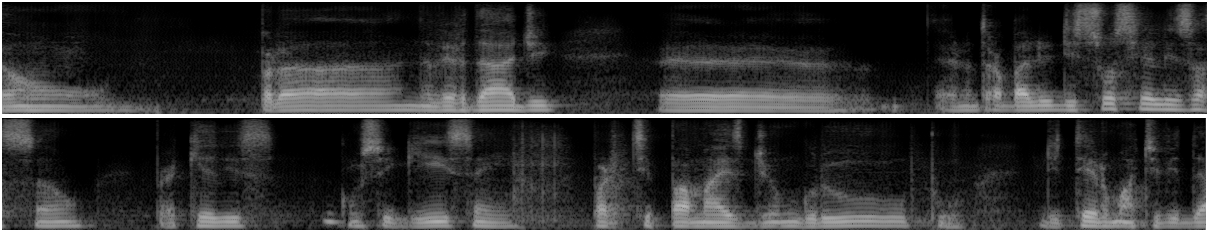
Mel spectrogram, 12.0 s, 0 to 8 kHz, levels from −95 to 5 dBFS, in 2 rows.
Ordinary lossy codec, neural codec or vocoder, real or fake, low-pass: none; codec, 16 kHz, 1 kbps, X-Codec, WavLM features, trained on Multilingual LibriSpeech; fake; none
